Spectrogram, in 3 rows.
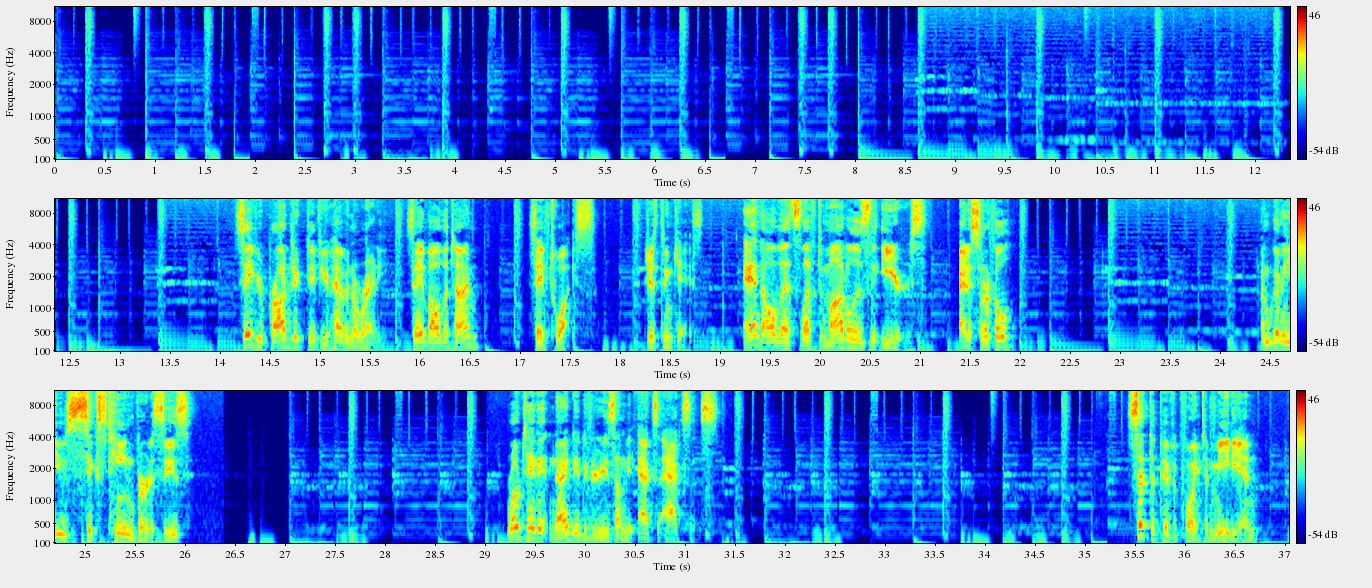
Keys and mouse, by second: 0.2-2.1 middle drag, 0.2-2.1 right drag, 2.4 middle click, 2.4 right click, 4.3 KP_3, 5.0 KP_1, 5.6 middle click, 5.6 right click, 7.6-12.3 middle drag, 12.3 click, 12.4-14.6 shift+middle drag, 14.6-15.8 drag, 16.1-17.2 middle drag, 16.1 KP_1, 17.2-18.9 shift+drag, 18.9-24.3 middle drag, 21.3 shift+a, 24.3 click, 27.9 Tab, 28.4 r, 32.4 KP_1.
